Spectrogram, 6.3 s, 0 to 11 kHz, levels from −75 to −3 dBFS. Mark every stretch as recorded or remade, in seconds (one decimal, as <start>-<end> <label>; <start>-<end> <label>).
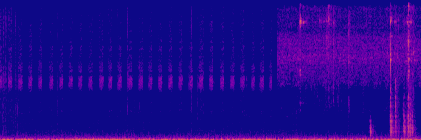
0.0-6.3 recorded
